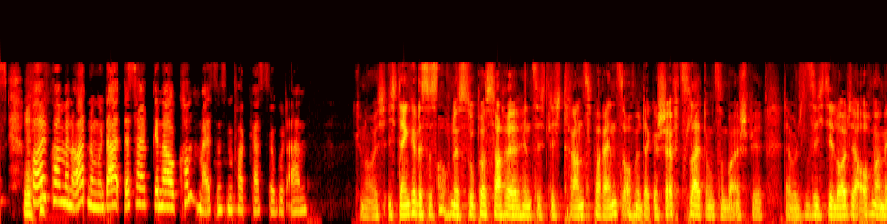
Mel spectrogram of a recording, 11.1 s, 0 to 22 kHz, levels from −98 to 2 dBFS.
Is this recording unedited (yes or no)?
yes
